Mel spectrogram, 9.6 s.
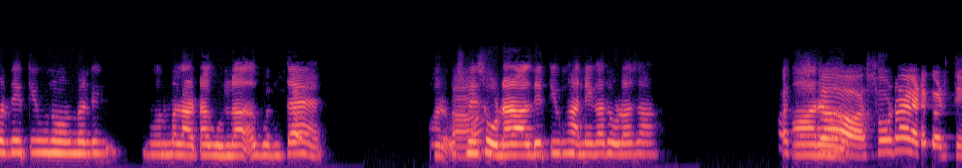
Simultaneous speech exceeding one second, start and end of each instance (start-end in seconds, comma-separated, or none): none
